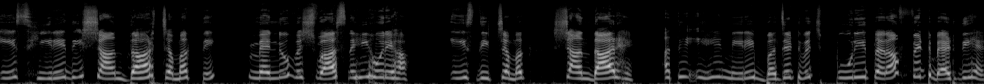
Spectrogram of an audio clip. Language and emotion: Punjabi, surprised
